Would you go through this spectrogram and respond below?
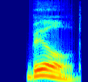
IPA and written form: bˈɪld (build)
